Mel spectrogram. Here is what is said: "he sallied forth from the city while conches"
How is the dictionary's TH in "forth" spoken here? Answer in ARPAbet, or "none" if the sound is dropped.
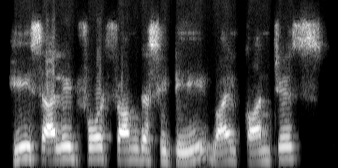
S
